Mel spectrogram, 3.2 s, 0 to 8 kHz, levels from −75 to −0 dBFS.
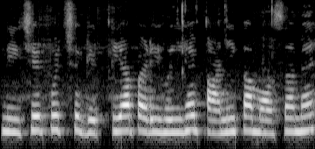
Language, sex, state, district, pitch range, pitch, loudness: Hindi, female, Chhattisgarh, Bastar, 230-260 Hz, 245 Hz, -15 LUFS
